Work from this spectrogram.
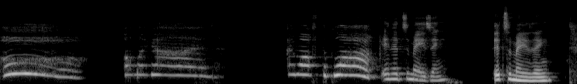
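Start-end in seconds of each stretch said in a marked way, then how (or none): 0.0-3.8 very high, tearful happy crying, drawn-out "oh". Retelling Angela's reaction to coming off the block: imitating happy crying. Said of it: "So Angela's so happy. She's crying".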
